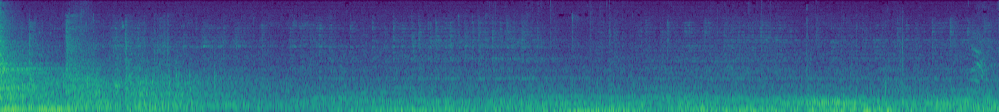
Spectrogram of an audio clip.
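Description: A hanging metal platform rumbles and creaks as it slowly moves.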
